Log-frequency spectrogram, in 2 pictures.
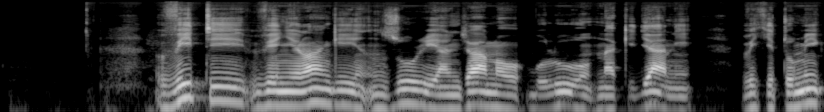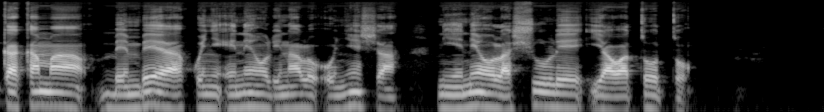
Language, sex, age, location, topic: Swahili, male, 18-24, Dar es Salaam, education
